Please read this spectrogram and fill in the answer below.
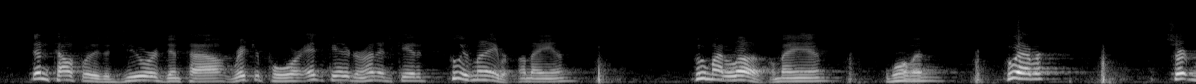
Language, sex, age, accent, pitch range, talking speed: English, male, 50-69, American, 140-220 Hz, 170 wpm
